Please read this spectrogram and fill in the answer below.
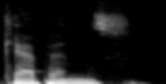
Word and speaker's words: Keoppen: The O is silent. It's Dutch as fuck.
